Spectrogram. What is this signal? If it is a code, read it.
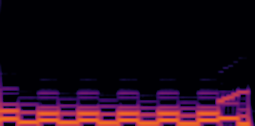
There is no code.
